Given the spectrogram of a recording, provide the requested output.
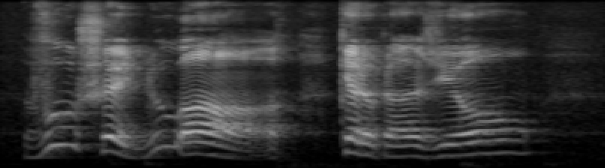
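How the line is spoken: Cheerful, slightly tipsy exclamation. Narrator (French): s'écria Ilia Pietrovitch, qui paraissait de très bonne humeur et même un peu lancé

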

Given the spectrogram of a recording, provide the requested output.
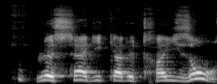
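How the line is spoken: Exclaimed. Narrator (French): s'écria M

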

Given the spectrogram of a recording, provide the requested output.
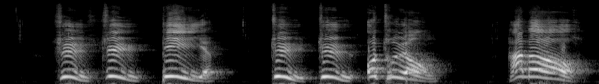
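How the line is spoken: Crowd yelling, cheering. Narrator (French): hurlait la foule en acclamant le duc de Guise

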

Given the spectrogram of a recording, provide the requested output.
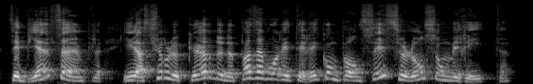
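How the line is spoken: Exclaimed. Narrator (French): s'écria Ruggieri

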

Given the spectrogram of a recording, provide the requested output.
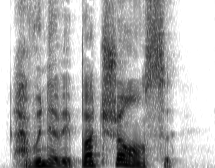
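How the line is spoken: Official's exclamation. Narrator (French): s'écria l'appariteur

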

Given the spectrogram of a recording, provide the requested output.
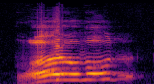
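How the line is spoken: Exasperated man exclaiming. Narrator (French): s'écria l'homme exaspéré

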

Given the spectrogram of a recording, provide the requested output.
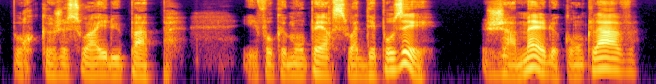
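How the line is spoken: Somber voice. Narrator (French): fit César d'une voix sombre

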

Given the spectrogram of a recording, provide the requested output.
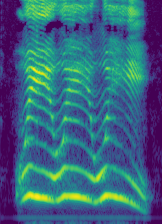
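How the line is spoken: Many voices yelling. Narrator (French): hurlèrent les voix

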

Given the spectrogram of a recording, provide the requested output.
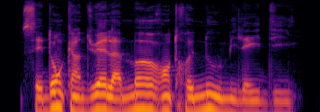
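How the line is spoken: Solemn tone. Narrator (French): dit Robert d'un ton solennel

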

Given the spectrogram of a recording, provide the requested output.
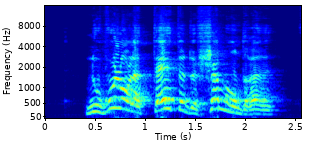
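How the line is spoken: Group shouting. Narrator (French): s'écrièrent les autres

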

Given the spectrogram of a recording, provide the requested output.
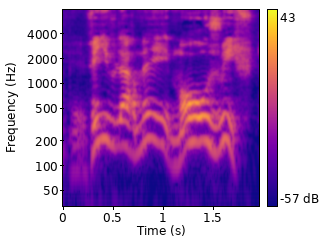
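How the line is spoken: Crowd shouting joyfully. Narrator (French): criaient les électeurs, ivres de joie, d'orgueil et d'amour

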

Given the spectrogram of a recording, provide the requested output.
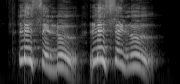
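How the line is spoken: Child's pleading cry. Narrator (French): un cri, la supplication d'un enfant

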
